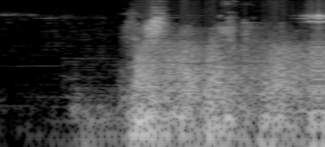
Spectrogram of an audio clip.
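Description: Thunder in a storm, a deep rumble that swells up from near silence and rolls on loud and sustained, with no speech.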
